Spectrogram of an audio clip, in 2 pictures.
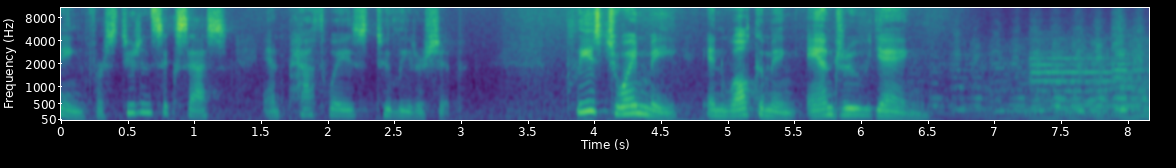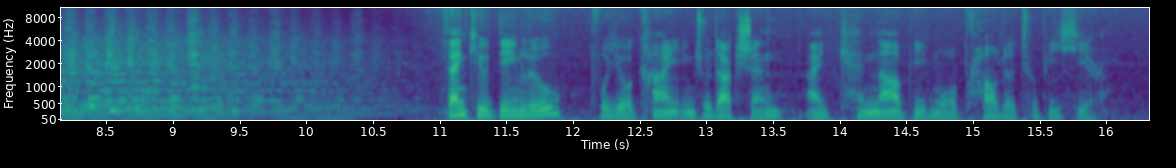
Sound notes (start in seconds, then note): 6.5 bright orchestral music; 6.8 bell dings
